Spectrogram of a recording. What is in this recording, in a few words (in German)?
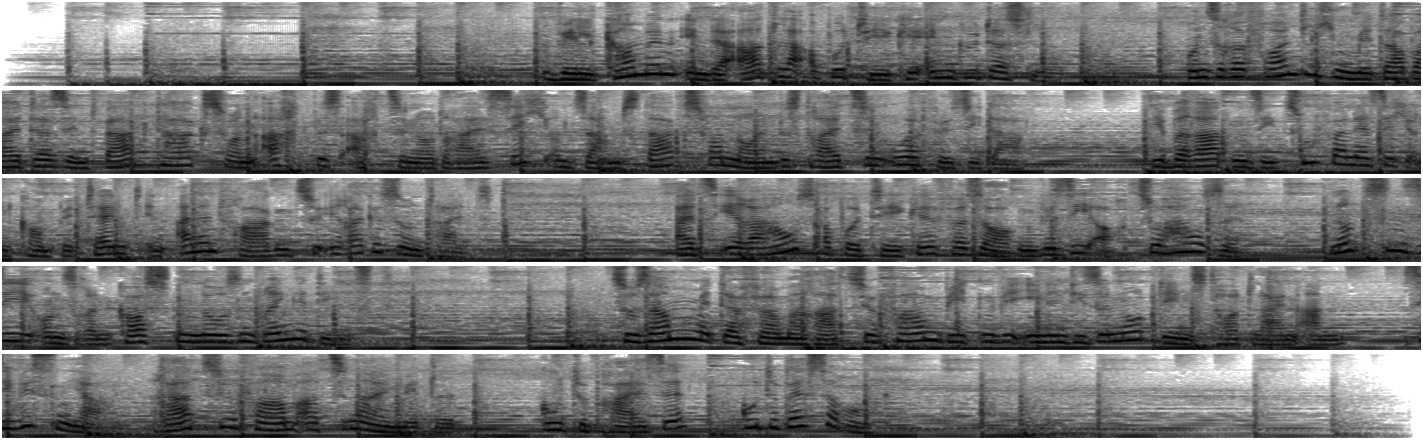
anrufbeantworter; adler apotheke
